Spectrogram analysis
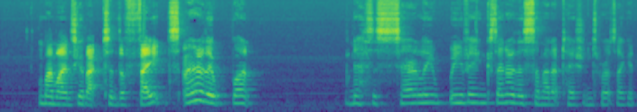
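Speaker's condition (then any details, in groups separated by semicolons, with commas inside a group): No condition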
